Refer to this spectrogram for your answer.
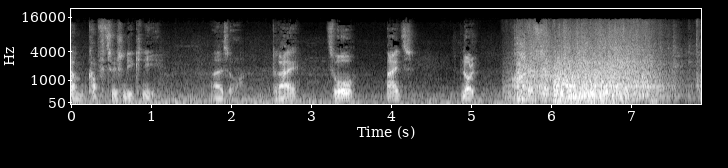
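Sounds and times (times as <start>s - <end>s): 
speech: 0.0s - 1.2s, 1.8s - 6.3s
elevator grinding into a sudden emergency stop: 5.4s - 7.8s.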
